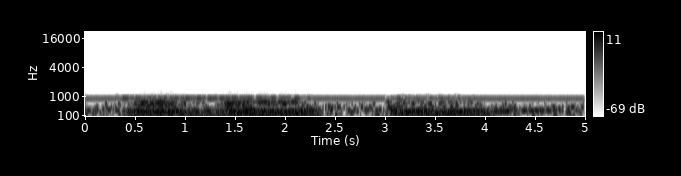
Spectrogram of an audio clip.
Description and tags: minato2smaller2
Created with coagula from original and manipulated bmp files. Made from spectrogram of speech.
spectrogram, image, synth, space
